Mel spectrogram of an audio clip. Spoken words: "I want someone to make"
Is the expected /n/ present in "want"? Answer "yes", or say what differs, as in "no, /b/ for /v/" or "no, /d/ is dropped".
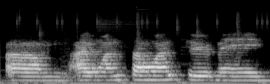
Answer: yes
